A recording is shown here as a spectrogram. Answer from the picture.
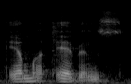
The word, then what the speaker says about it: Emma Evans: Emma Evans, E-M-M-A, E-V-A-N-S.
